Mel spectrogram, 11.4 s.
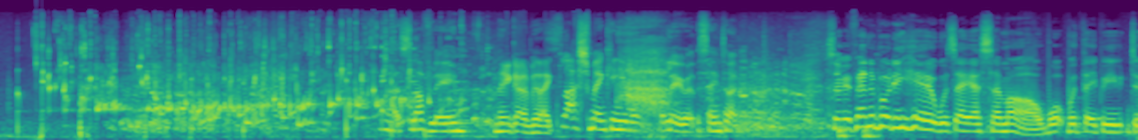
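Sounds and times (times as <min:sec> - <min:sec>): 
clinks and drips: 0:00.0 - 0:05.7
water pouring from a bottle: 0:00.2 - 0:05.9
speech: 0:03.9 - 0:11.3
laughter: 0:06.2 - 0:08.6.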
